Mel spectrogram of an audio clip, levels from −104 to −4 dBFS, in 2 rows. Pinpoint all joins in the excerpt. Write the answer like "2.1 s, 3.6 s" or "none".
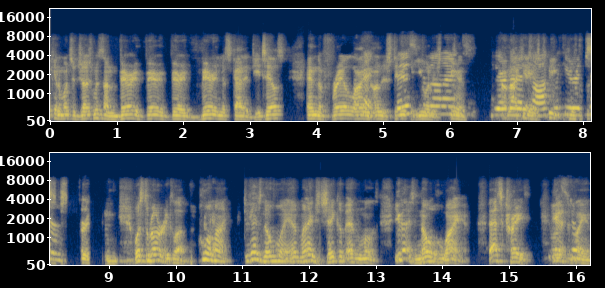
none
